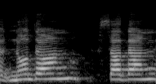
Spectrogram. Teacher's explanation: north 할 때는 voiceless지만 northern, southern 할 때는 voiced가 됩니다. 역시 이것도 모음과 모음 사이에 th가 껴있기 때문에 유성음이 된 그런 현상이고요.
